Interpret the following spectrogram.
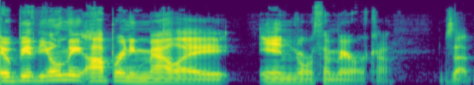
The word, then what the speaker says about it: Mallet: the only like operating mallet in north america mallet i'm sorry you want to say that again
